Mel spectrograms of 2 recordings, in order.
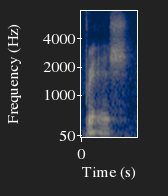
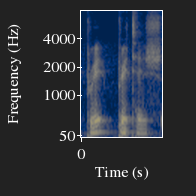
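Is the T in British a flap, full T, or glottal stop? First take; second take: glottal stop; full T. First: The T is replaced by a glottal stop. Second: The T is fully released and crisp. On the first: "a lot of them do the glottal stop" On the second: "I don't say Brit British"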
